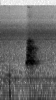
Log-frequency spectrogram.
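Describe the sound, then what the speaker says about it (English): A dog barks once, faint and muffled from another room, a short single yap in an otherwise quiet indoor space. "the dog is in the background, even though he's in the other room"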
